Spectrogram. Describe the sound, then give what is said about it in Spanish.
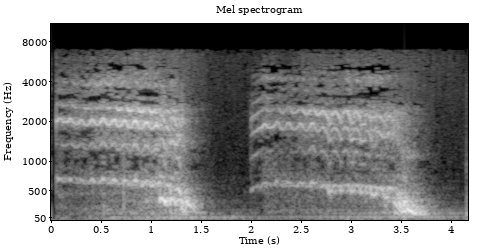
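A horse neighs twice in quick succession, each call a loud, quavering whinny that drops off into a lower snort at the end, with no talking. “Un caballo, por ejemplo,”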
